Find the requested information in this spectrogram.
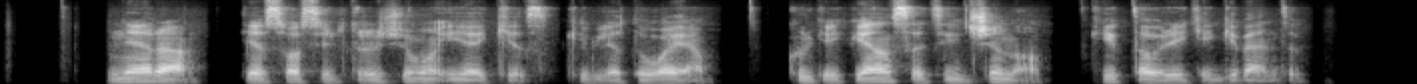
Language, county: Lithuanian, Vilnius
